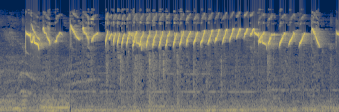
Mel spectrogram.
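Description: Oriental white-eye singing a long, very high twittering run of quick slurred notes, about eight a second, after a few sweeping opening phrases.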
